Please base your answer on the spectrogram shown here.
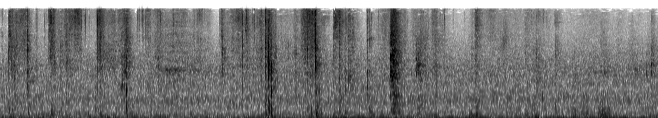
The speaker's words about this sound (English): some cards fell to the ground, but I'm not taking them because they fell in a pile.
